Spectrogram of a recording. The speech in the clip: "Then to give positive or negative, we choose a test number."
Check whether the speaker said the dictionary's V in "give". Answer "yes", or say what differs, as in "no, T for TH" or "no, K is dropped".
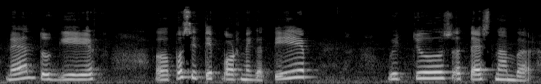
no, F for V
